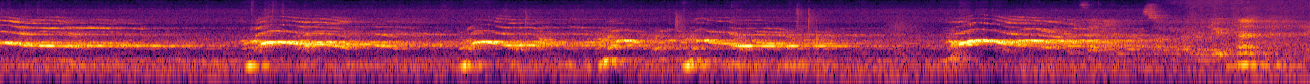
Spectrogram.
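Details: Humpback whale (Megaptera novaeangliae), song.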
